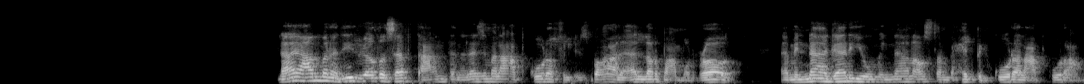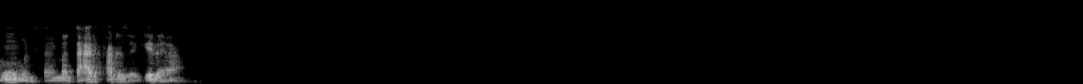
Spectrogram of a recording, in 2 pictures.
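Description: Speech clip with a few network problems. From 3.60 to 6.16 s, and again from 6.60 to 7.46 s, there's repeated packet loss (robotic sound): dozens of tiny holes, none longer than 20 ms, each patched by stretching the last bit of audio, so it comes out choppy. Around 12.94 s there's a call audio freeze: the sound goes silent for about 0.15 s, then for another 1.27 s until 14.38 s, and picks up where it left off with nothing lost. That's likely the jitter buffer running dry while packets were held up. From 16.45 s to 21.62 s you get a jitter buffer speed-up: the receiver trims tiny pitch-period slices to cut the built-up delay, so the speech runs at about 119% speed at unchanged pitch, losing roughly a second overall and sounding hurried.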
